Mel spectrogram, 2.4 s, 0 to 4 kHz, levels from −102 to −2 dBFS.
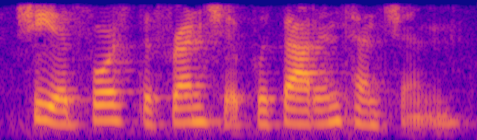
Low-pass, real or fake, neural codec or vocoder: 3.6 kHz; real; none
